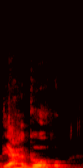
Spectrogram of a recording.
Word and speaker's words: Santiago: Yakobus yang sering kita sebut sebagai Santiago de Compostela. Jadi San Santo Thiago ya orang Spanyol bacanya Thiago.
